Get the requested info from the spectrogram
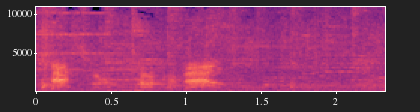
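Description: Slot machine jackpot music playing at a handpay lockup, with three short, high-pitched cries over it in the first second or so.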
